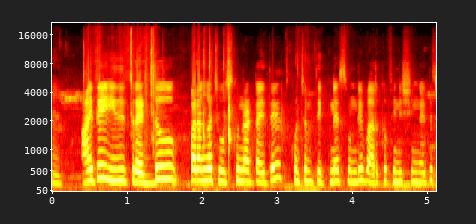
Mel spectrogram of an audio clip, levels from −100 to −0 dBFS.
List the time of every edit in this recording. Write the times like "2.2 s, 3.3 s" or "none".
none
